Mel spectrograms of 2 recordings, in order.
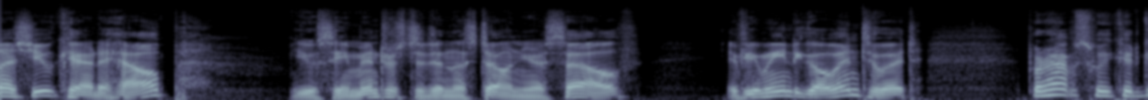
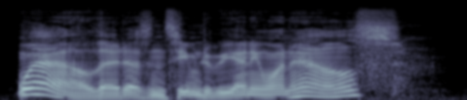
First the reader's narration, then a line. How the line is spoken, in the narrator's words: Matt said dryly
